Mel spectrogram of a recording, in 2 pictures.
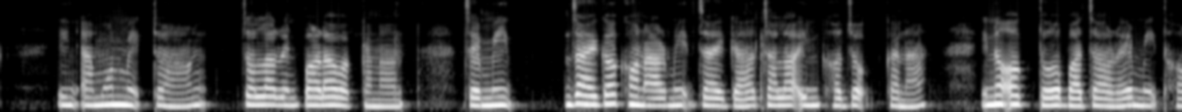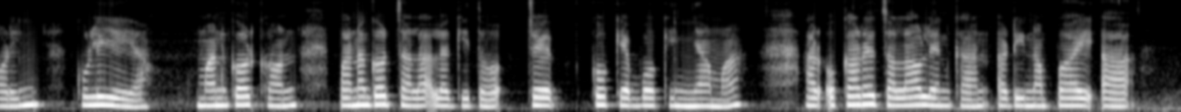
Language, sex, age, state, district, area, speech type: Santali, female, 18-30, West Bengal, Purba Bardhaman, rural, spontaneous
